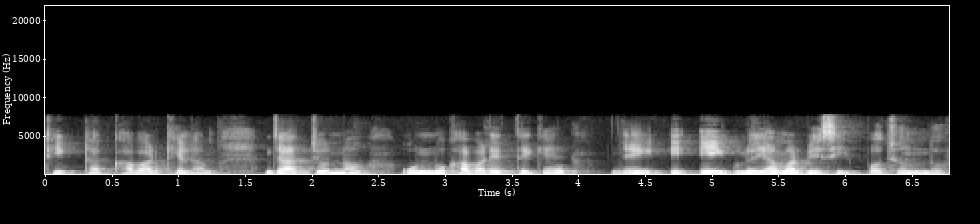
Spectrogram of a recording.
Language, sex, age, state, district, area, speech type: Bengali, female, 60+, West Bengal, Nadia, rural, spontaneous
